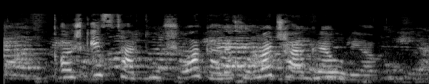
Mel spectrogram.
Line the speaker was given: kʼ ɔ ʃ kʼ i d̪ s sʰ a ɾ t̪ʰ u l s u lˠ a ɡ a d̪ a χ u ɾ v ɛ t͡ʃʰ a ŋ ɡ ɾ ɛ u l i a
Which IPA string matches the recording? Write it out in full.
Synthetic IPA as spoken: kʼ ɔ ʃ kʼ i s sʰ a ɾ t̪ʰ u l ʃ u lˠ a ɡ a d̪ a χ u ɾ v a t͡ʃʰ a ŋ ɡ ɾ ɛ u l i a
